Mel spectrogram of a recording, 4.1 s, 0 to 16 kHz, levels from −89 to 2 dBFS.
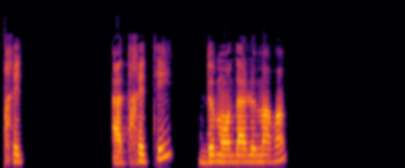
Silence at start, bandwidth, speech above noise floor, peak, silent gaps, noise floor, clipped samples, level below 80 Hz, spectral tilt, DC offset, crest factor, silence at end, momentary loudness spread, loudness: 0.05 s; 7.4 kHz; over 75 dB; 0 dBFS; 0.25-1.11 s, 1.73-1.97 s; under -90 dBFS; under 0.1%; -64 dBFS; -6.5 dB/octave; under 0.1%; 18 dB; 1.2 s; 10 LU; -16 LUFS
